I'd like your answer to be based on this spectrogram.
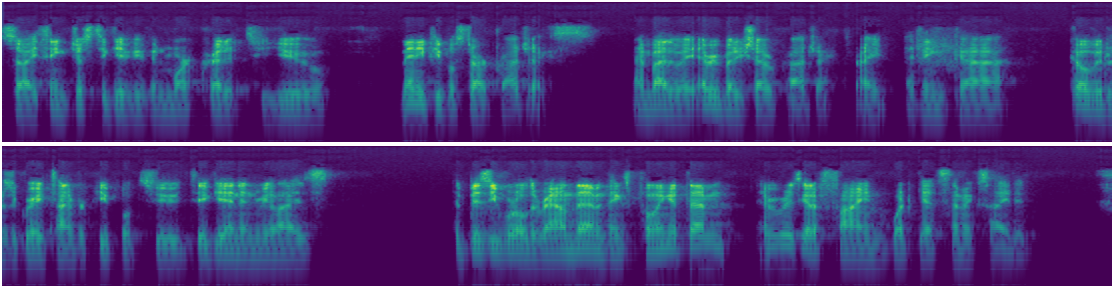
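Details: Adult male speaker; typical speech.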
